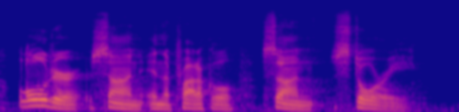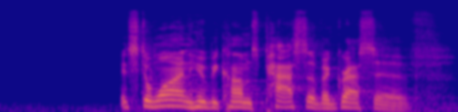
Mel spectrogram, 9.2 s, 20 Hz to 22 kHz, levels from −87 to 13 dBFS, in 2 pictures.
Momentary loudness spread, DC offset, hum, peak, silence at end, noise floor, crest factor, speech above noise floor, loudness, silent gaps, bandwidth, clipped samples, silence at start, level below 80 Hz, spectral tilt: 15 LU; under 0.1%; none; -14 dBFS; 0.5 s; -78 dBFS; 20 dB; 46 dB; -32 LUFS; none; 15.5 kHz; under 0.1%; 0.2 s; -68 dBFS; -5.5 dB/octave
